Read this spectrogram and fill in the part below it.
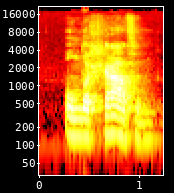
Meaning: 1. to sap, wear off from underneath 2. to subvert, undermine 3. past participle of ondergraven
- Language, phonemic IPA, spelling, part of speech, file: Dutch, /ˌɔn.dərˈɣraː.və(n)/, ondergraven, verb, Nl-ondergraven.ogg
